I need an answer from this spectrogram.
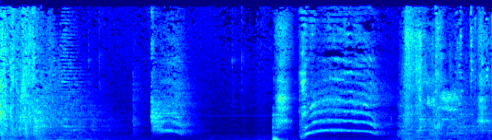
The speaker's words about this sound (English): Sorry, it's so quiet, but tiny commercial. So apparently they run out of Doritos and the goat screams at the guy, so that's the deal with it.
